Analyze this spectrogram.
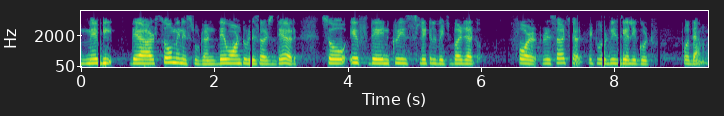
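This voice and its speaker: A woman speaks at a moderate pace in a medium pitch, her intonation monotone and flat. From India. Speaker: student abroad. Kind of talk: street interview.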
